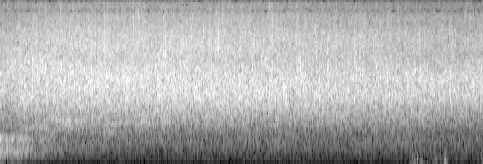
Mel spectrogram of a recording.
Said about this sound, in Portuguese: Alguém pode aplaudir o Senhor por isso aqui?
